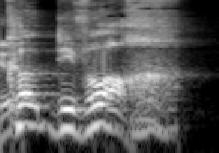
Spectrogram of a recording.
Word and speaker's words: Côte d'Ivoire: Côte d'Ivoire. Because they don't really pronounce the R.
